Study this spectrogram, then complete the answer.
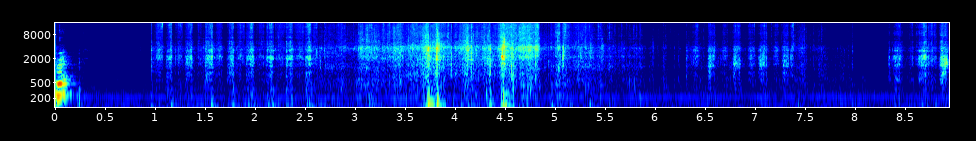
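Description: A stiff brush scrubs rapidly against a hard surface.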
